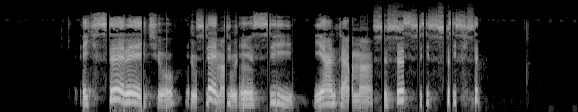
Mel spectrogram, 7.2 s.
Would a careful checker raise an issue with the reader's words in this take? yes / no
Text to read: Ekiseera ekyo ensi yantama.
yes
